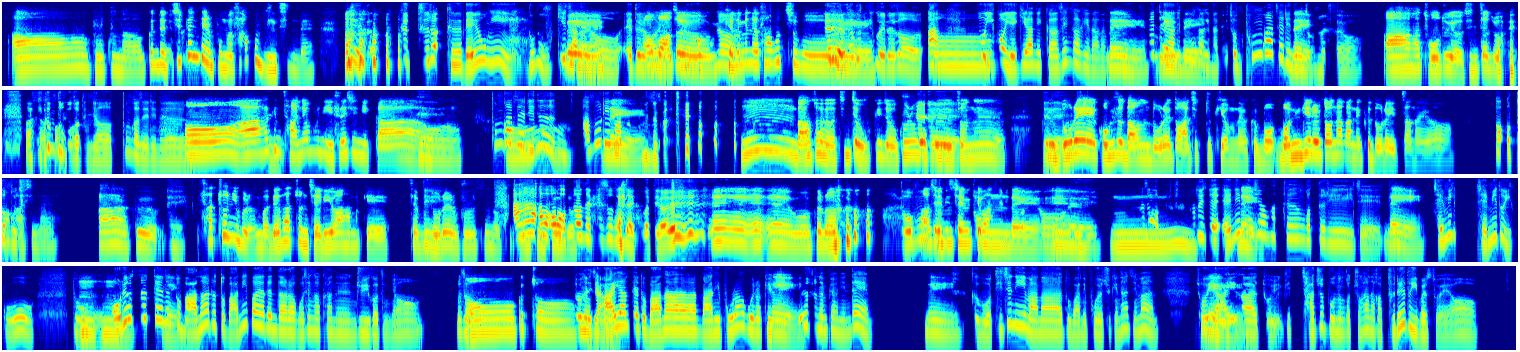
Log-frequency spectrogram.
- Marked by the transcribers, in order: tapping; distorted speech; laugh; other background noise; unintelligible speech; laughing while speaking: "좋아했어요"; laugh; laughing while speaking: "같아요"; laugh; laughing while speaking: "예"; laugh; laugh
- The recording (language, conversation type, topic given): Korean, unstructured, 어릴 때 가장 기억에 남았던 만화나 애니메이션은 무엇이었나요?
